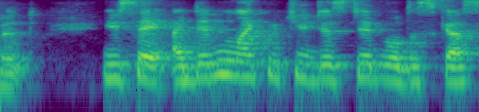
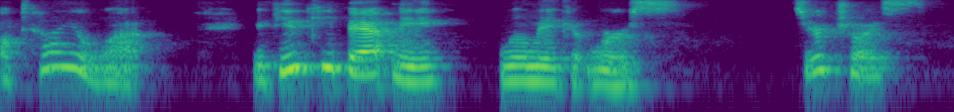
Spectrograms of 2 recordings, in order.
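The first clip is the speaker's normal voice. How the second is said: very quiet, slowed-down, deliberate delivery. Showing what to say to an older child who keeps at you: very quiet and slow. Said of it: "you almost slow down ... you get very quiet".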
